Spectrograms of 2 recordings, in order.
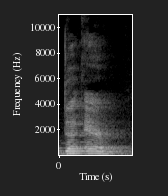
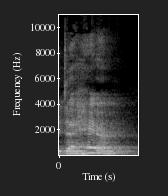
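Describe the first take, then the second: First: "The air" said for hair with no h sound; dropped h. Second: "The hair" said for air with an added h. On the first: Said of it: "When you talk about hair". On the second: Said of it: "when you talk about the air". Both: Shown as a demonstration.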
